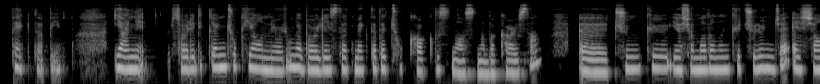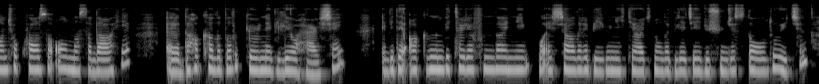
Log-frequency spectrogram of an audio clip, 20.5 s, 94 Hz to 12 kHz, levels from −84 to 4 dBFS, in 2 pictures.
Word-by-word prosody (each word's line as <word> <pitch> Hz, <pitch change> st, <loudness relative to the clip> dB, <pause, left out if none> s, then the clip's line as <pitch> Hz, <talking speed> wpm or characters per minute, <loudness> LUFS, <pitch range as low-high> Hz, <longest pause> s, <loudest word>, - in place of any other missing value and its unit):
Pek 240 Hz, -4 st, -5 dB
tabii. -, -, -8 dB, 0.7 s
Yani, 225 Hz, -1 st, +4 dB, 0.4 s
söylediklerini 245 Hz, +3 st, 0 dB
çok 260 Hz, 0 st, -5 dB
iyi 245 Hz, -, +2 dB
anlıyorum 215 Hz, +1 st, 0 dB
ve 235 Hz, -2 st, +2 dB
böyle 215 Hz, 0 st, +1 dB
hissetmekte 220 Hz, 0 st, -2 dB
de 230 Hz, -, +1 dB
çok 240 Hz, 0 st, -7 dB
haklısın 200 Hz, +1 st, -3 dB
aslına 180 Hz, -1 st, 0 dB
bakarsan. 180 Hz, -, -1 dB, 0.5 s
Eee, 190 Hz, -2 st, +2 dB
çünkü 230 Hz, +3 st, -1 dB, 0.2 s
yaşam 220 Hz, -1 st, +1 dB
alanın 220 Hz, 0 st, +1 dB
küçülünce 230 Hz, 0 st, 0 dB
eşyan 220 Hz, -1 st, +3 dB
çok 230 Hz, +1 st, -5 dB
fazla 220 Hz, -1 st, +6 dB
olmasa 210 Hz, -3 st, +1 dB
dahi, 205 Hz, +11 st, +1 dB, 0.5 s
eee, 190 Hz, -1 st, +2 dB
daha 230 Hz, +2 st, 0 dB
kalabalık 225 Hz, +3 st, -1 dB
görünebiliyor 210 Hz, -2 st, +1 dB
her 165 Hz, -2 st, -2 dB
şey. 240 Hz, -, +4 dB, 0.5 s
E, 195 Hz, -, -3 dB
bir 210 Hz, -, -1 dB
de 220 Hz, -, +4 dB
aklın 220 Hz, +1 st, +1 dB
bir 225 Hz, -, -1 dB
tarafında, 225 Hz, -1 st, -1 dB
hani, 220 Hz, +1 st, 0 dB
bu 210 Hz, -, +2 dB
eşyalara 215 Hz, 0 st, +2 dB
bir 200 Hz, -1 st, -2 dB
gün 210 Hz, 0 st, -1 dB
ihtiyacın 200 Hz, 0 st, -2 dB
olabileceği 200 Hz, 0 st, -1 dB
düşüncesi 205 Hz, +1 st, -1 dB
de -, -, +4 dB
olduğu 200 Hz, +3 st, 0 dB
için 215 Hz, -, +2 dB
215 Hz, 140 wpm, -31 LUFS, 200-225 Hz, 0.7 s, fazla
